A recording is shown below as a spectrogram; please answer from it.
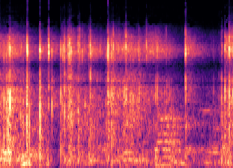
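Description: Plastic packaging being handled: a stiff plastic pouch crinkling, with many quick taps and clicks as it is picked up.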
